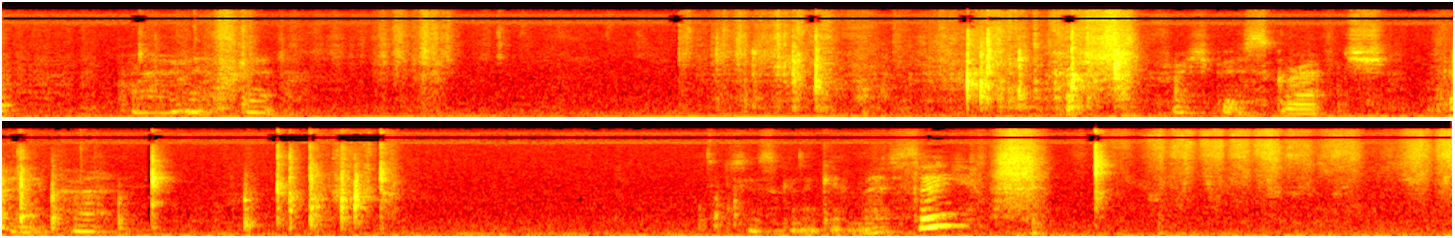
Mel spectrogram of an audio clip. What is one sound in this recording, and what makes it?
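Crinkled paper rustles and crackles as it is handled.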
